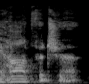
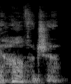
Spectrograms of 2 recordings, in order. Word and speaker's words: Hertfordshire: cheer is beautiful and you say hertfordshire other people would say harfordshire i don't know why the t is silent obviously you live there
